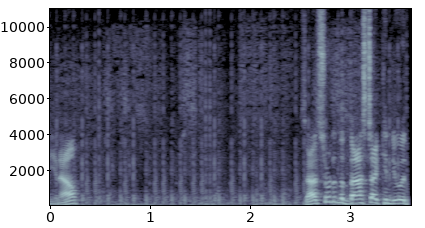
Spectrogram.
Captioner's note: weapons firing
